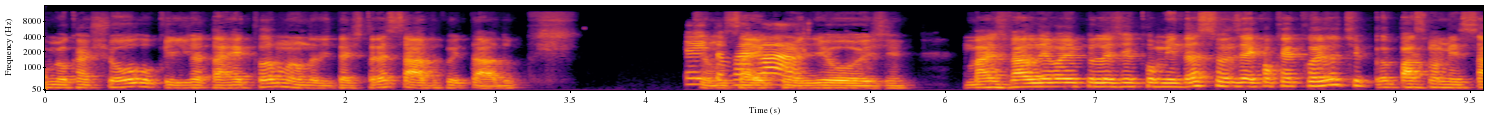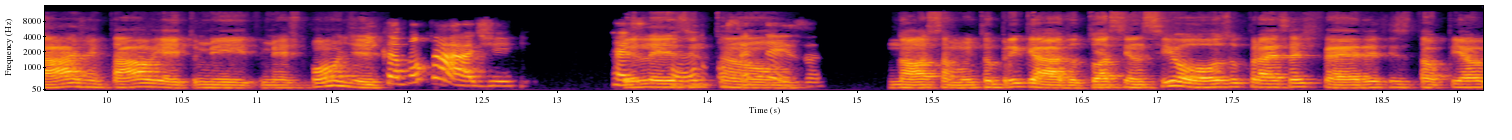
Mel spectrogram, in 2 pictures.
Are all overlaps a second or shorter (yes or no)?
no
